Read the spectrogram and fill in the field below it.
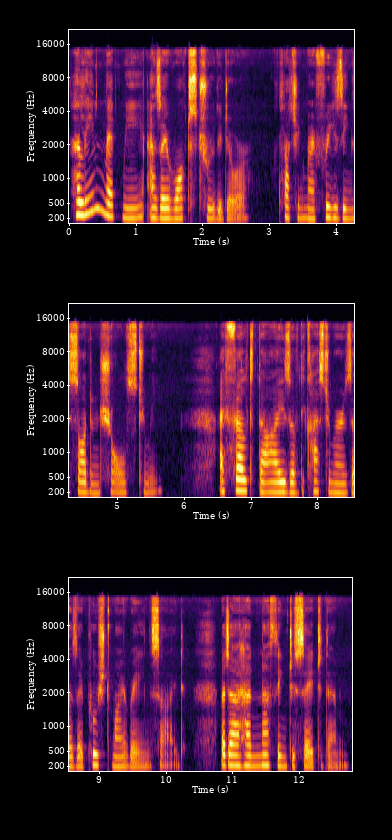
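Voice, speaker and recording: A woman narrating a novel in the first person, measured and steady. Her voice is dark and gravelly with some fry, and she reads slowly into a close, dry mic. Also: mid-range voice, no echo. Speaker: audiobook reader.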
